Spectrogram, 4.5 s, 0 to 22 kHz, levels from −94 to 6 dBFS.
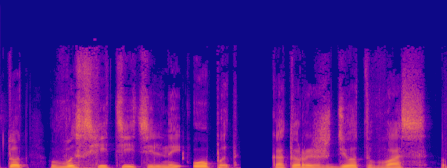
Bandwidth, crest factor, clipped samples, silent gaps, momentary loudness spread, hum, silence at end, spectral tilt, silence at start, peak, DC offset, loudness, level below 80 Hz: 16 kHz; 16 dB; under 0.1%; 2.40-2.69 s; 8 LU; none; 0 s; -5 dB/octave; 0.1 s; -10 dBFS; under 0.1%; -26 LUFS; -44 dBFS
